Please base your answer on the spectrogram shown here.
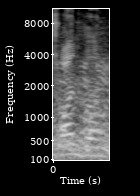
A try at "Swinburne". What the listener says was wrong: It's called Swinburne. No, when you say swine, it sounds a little weird.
